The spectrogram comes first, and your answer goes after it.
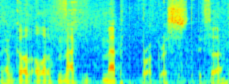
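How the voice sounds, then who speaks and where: Mumbled, monotone speech from a man with a very deep, low pitch, over noticeable background noise. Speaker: gaming streamer. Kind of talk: live gameplay commentary. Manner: mumbling.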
